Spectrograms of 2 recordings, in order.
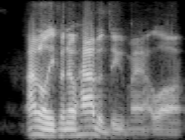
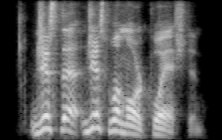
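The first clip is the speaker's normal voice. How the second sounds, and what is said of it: Attempted Columbo impression. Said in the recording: “That was my attempt at a Columbo, but it doesn't work with the accent I got right now.”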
